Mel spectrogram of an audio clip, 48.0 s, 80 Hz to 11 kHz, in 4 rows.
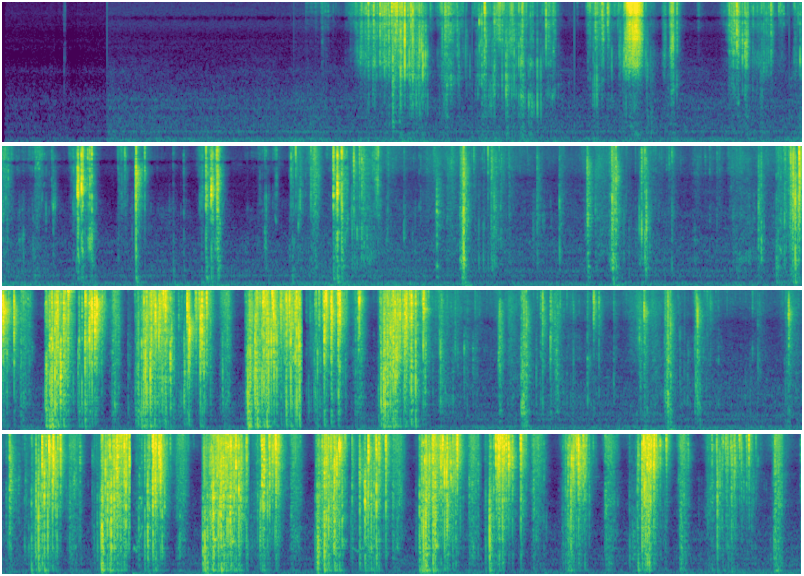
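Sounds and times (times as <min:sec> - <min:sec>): slime squishing crunchily: 0:04.8 - 0:47.9.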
